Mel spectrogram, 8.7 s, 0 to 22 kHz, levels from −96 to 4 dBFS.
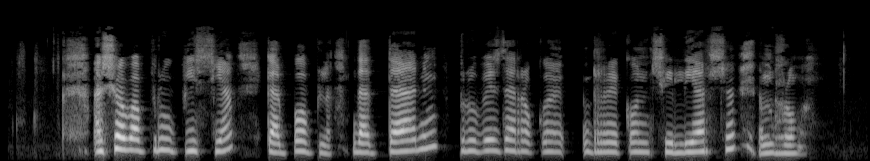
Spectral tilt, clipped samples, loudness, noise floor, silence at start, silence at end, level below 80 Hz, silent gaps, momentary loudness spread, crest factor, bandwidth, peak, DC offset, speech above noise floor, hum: -4 dB/octave; under 0.1%; -27 LUFS; -53 dBFS; 0.6 s; 0.65 s; -84 dBFS; none; 16 LU; 22 dB; 9.4 kHz; -6 dBFS; under 0.1%; 26 dB; none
